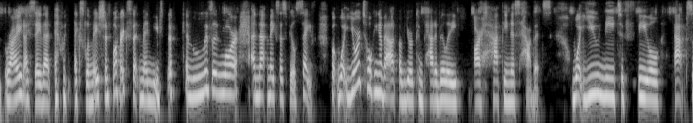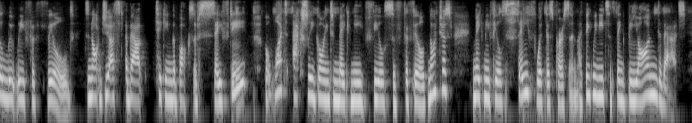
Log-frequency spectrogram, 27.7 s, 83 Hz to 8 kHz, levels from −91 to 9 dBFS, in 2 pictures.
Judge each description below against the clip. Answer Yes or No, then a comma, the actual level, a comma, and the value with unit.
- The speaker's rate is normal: Yes, average, 160 wpm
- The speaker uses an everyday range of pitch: Yes, average, 3.3 semitones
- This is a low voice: No, high, 205 Hz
